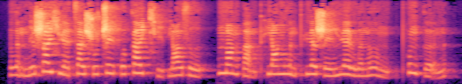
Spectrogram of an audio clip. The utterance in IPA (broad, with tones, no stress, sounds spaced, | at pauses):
l ə̰˨˩ n n̪ i˧˥ ʂ a˥ ɪ̯ ɕ ɥ ɛ˧˥ t͡s a˥˩ ɪ̯ ʂ u˥ ʈ͡ʂ e˥˩ ɪ̯ f ɤ˥ k a˥ ɪ̯ t͡ɕʰ ḭ˨˩ p j ɑ˥ ʊ̯ s ɹ̩˨ | n̪ ɑ˥˩ ŋ p a̰˨˩ n pʰ j ɑ˥ ŋ l w ə˨ n pʰ ɥ ɛ˥˩ ʂ e˧˥ ɪ̯ m ɥ ɛ˥˩ ɻ w ə˧˥ n ɤ˥˩ ŋ | pʰ ʊ˥˩ ŋ k ə̰˨˩˦ n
